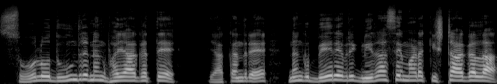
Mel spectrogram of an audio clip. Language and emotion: Kannada, fearful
